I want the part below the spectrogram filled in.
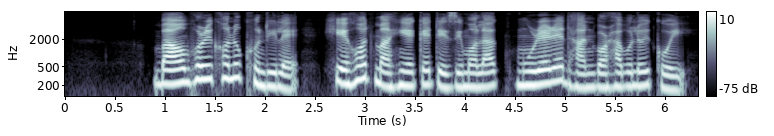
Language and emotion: Assamese, neutral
